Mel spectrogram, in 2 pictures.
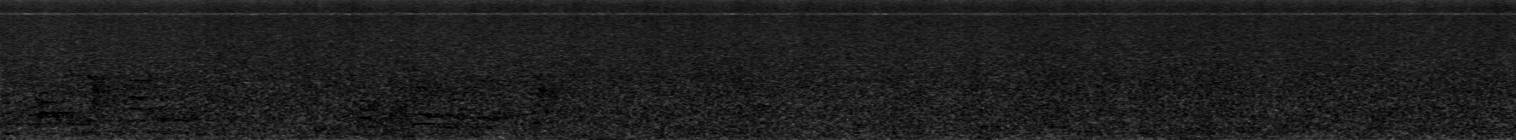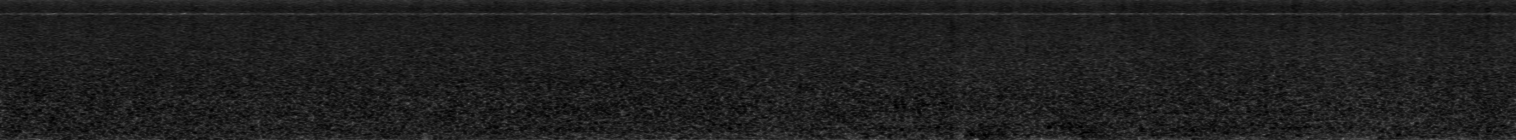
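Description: Swimmers splashing and kicking through the water at front crawl, a steady rush of water noise that does not let up.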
